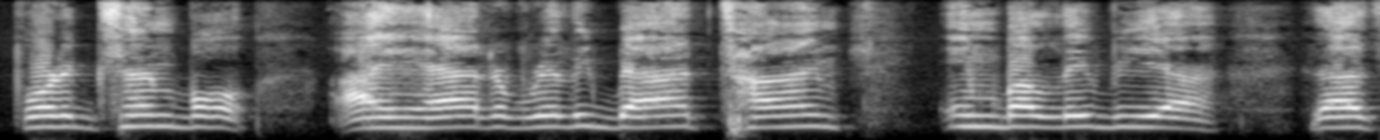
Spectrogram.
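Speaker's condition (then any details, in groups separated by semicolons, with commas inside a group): Hydrocephalus with shunt failure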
